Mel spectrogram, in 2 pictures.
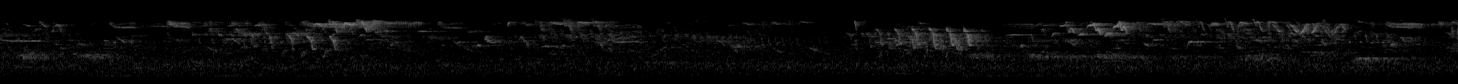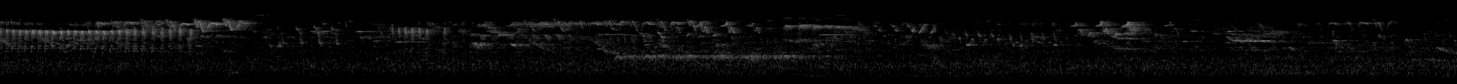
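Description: Small birds chirping and trilling in quick, repeated high phrases over a faint steady background hiss.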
